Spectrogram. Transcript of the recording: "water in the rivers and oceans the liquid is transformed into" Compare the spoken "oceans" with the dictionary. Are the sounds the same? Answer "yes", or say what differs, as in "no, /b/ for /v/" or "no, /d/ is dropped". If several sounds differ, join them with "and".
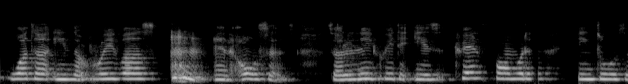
no, /s/ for /ʃ/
